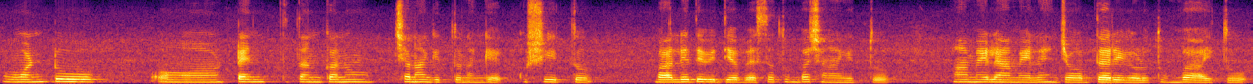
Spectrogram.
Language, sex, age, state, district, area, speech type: Kannada, female, 30-45, Karnataka, Shimoga, rural, spontaneous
